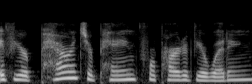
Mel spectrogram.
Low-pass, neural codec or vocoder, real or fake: 7.2 kHz; none; real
